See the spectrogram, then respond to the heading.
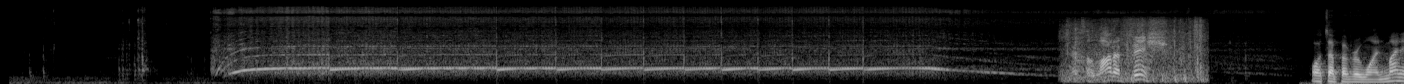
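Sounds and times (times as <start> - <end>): blaster flywheel motors whining: 2.1 - 13.0.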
